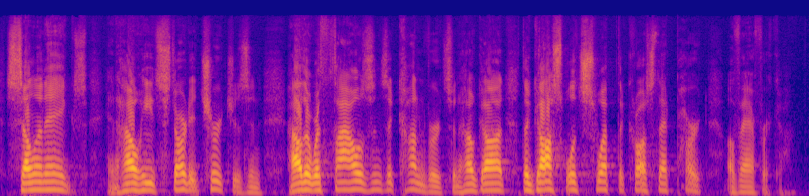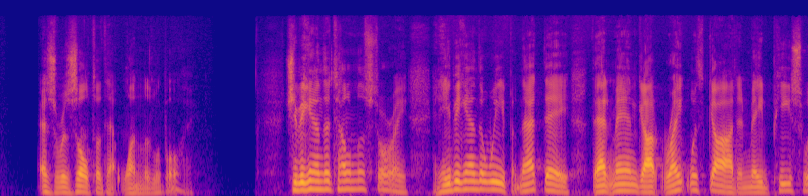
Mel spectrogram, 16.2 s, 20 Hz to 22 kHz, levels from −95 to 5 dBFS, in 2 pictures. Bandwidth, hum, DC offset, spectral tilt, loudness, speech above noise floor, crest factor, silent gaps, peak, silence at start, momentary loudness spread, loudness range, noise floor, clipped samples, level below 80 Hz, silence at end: 16 kHz; none; under 0.1%; -5 dB/octave; -21 LUFS; 54 dB; 18 dB; none; -4 dBFS; 0.05 s; 16 LU; 9 LU; -75 dBFS; under 0.1%; -58 dBFS; 0 s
